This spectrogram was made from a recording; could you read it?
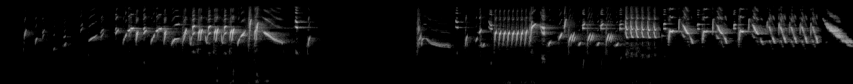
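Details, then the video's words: European goldfinch of the Major form, praised as a top singer, recorded in 2014: rapid, bright twittering song of high, buzzy and tinkling notes, delivered in two dense bursts separated by about a second of silence. "صوت الحسون الأصلي - Stieglitz Major Beste Gesang - Le roi du chardonneret"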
